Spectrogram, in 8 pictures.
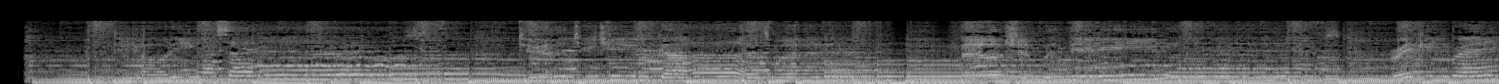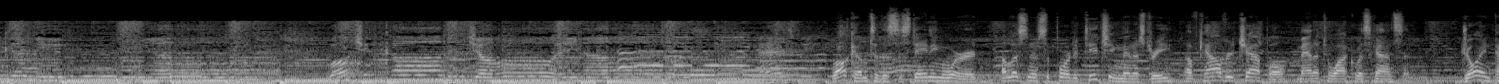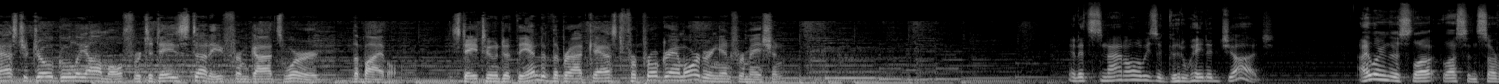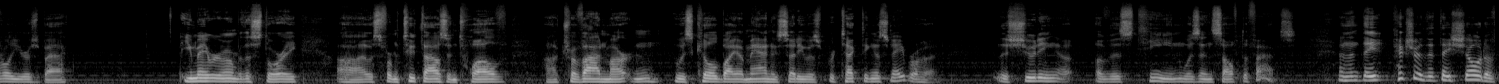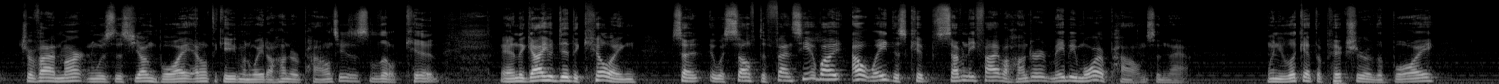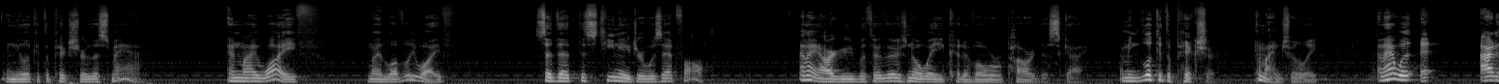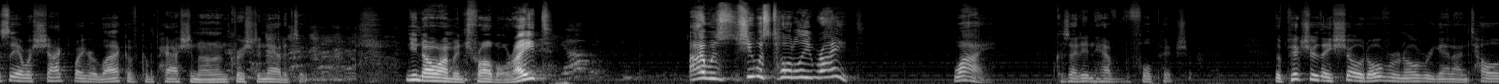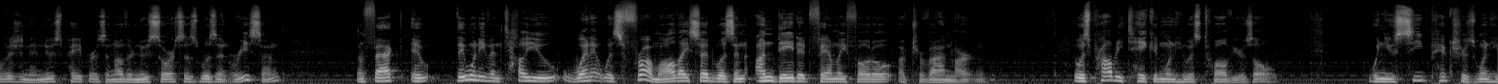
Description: John 7:14-36 Service Type: Radio Programs « John 7:14-36 Debating Jesus!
